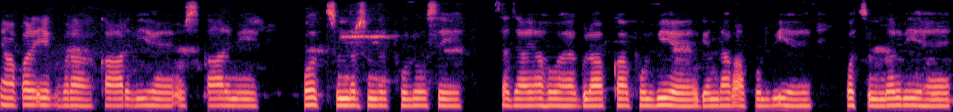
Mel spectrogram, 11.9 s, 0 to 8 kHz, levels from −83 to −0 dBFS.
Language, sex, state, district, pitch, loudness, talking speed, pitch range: Hindi, female, Bihar, Kishanganj, 180 Hz, -18 LUFS, 155 wpm, 175-185 Hz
